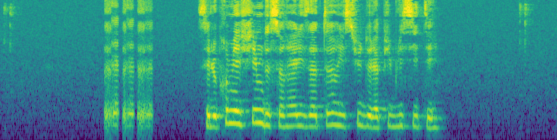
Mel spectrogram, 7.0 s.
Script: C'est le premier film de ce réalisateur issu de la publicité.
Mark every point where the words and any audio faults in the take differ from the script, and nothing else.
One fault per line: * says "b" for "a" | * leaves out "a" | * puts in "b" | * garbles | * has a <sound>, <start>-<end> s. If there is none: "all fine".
* has a laugh, 1.3-1.9 s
